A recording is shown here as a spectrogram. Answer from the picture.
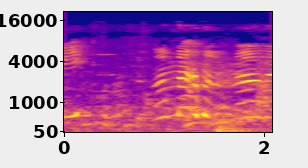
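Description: A young child's high-pitched voice, squealing or babbling in rising and falling calls, loudest about a second in and again near the end.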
